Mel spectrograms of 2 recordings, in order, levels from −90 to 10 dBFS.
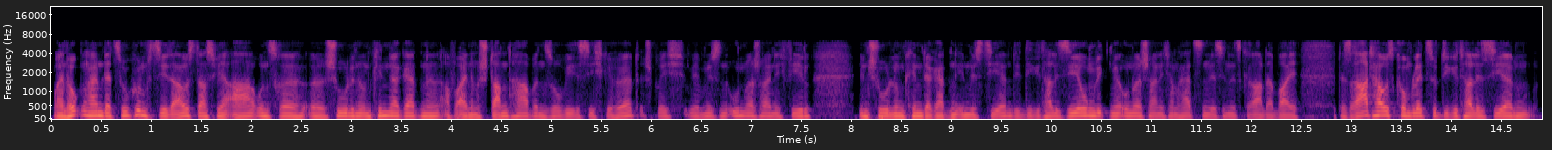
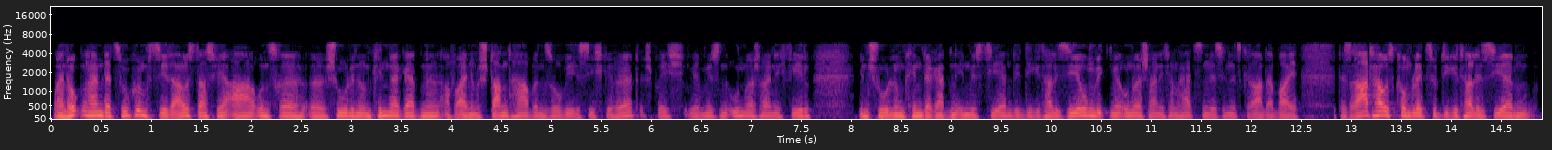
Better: first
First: garbled, watery; slightly; nothing above 6 kHz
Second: garbled, watery; badly; nothing above 5.5 kHz

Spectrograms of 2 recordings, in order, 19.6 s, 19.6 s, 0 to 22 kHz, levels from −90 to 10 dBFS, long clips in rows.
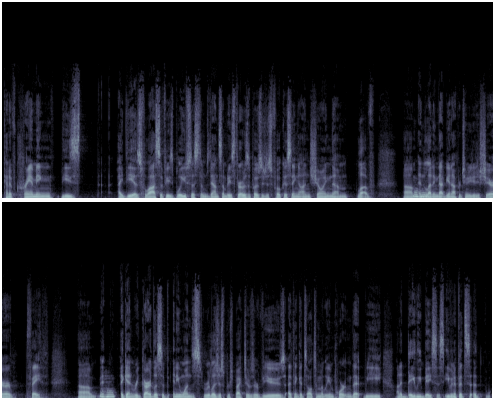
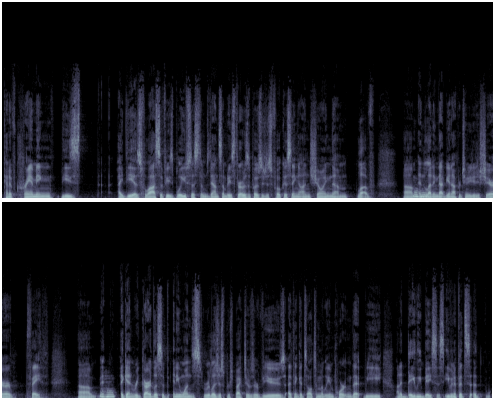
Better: neither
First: none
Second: none

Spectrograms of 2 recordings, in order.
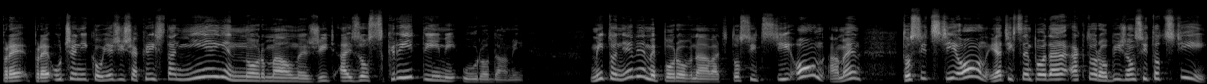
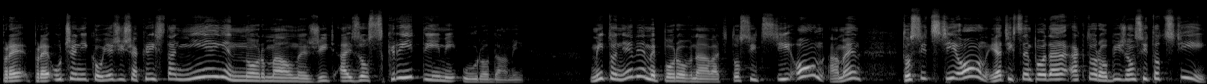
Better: second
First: thin; very slightly; fading below 1 kHz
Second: none

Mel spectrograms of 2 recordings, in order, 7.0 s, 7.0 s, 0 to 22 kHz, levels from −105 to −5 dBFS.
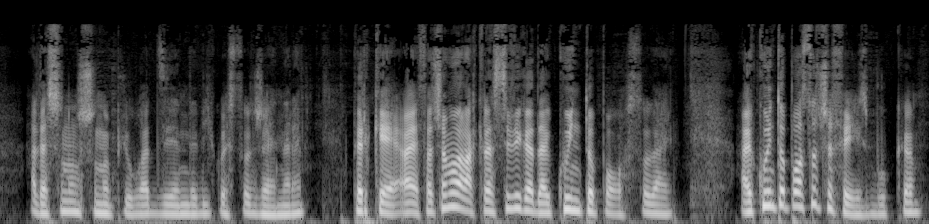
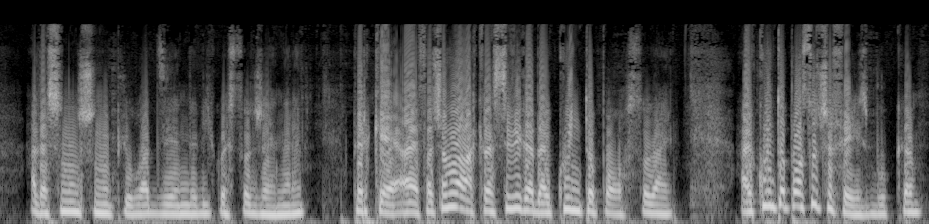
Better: first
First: none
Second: distortion; heavy; 6 dB below the speech

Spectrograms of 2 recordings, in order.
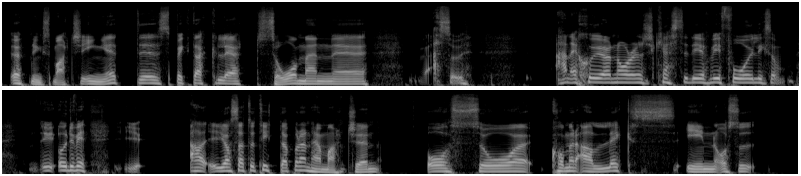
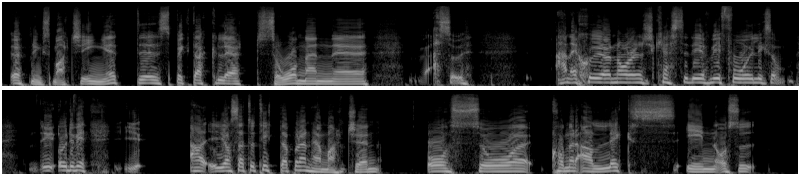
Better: first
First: none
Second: distortion; slight; 10 dB below the speech

